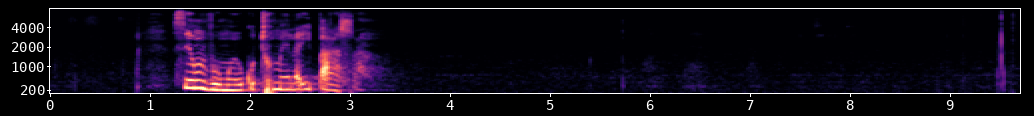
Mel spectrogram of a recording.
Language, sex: South Ndebele, female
